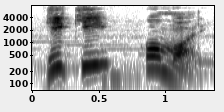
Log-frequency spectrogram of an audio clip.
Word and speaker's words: hikikomori: Eles são aqueles que os japoneses chamam de hikikomori. É assim que se pronuncia, Nando? Exatamente, solda.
